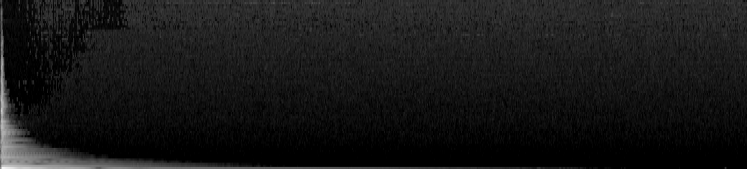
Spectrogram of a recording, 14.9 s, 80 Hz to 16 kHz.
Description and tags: F Major. A (5th) string 8th fret, D (4th) string 7th fret. If any of these samples have any errors or faults, please tell me.
acoustic, bar-chords, nylon-guitar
